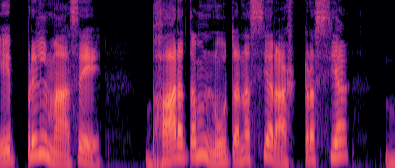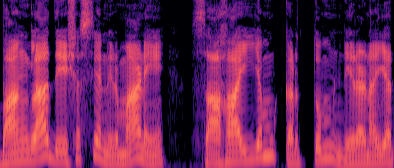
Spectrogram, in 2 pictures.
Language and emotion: Sanskrit, neutral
